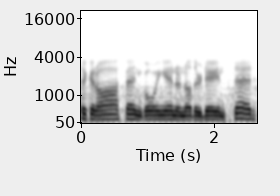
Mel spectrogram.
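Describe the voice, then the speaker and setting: A man speaks at a moderate pace. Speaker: motovlogger. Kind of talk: casual vlog monologue while riding. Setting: riding a motorcycle outdoors. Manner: relaxed with frequent fillers.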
